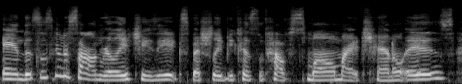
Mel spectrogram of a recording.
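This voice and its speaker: A woman's voice: mid-range voice, normal speed. A woman vlogger chatting casually to her viewers in an informal, rambling, slangy way. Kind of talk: casual chit-chat to viewers, answering questions.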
